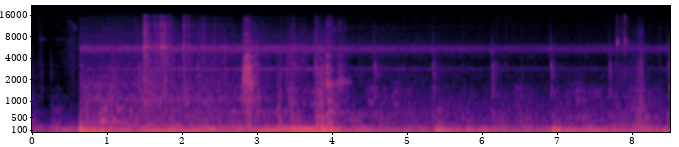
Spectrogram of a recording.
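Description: Hands and feet scramble up a wooden wall with scraping thuds.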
